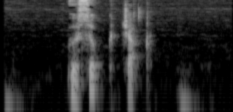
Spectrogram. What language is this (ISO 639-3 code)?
esu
